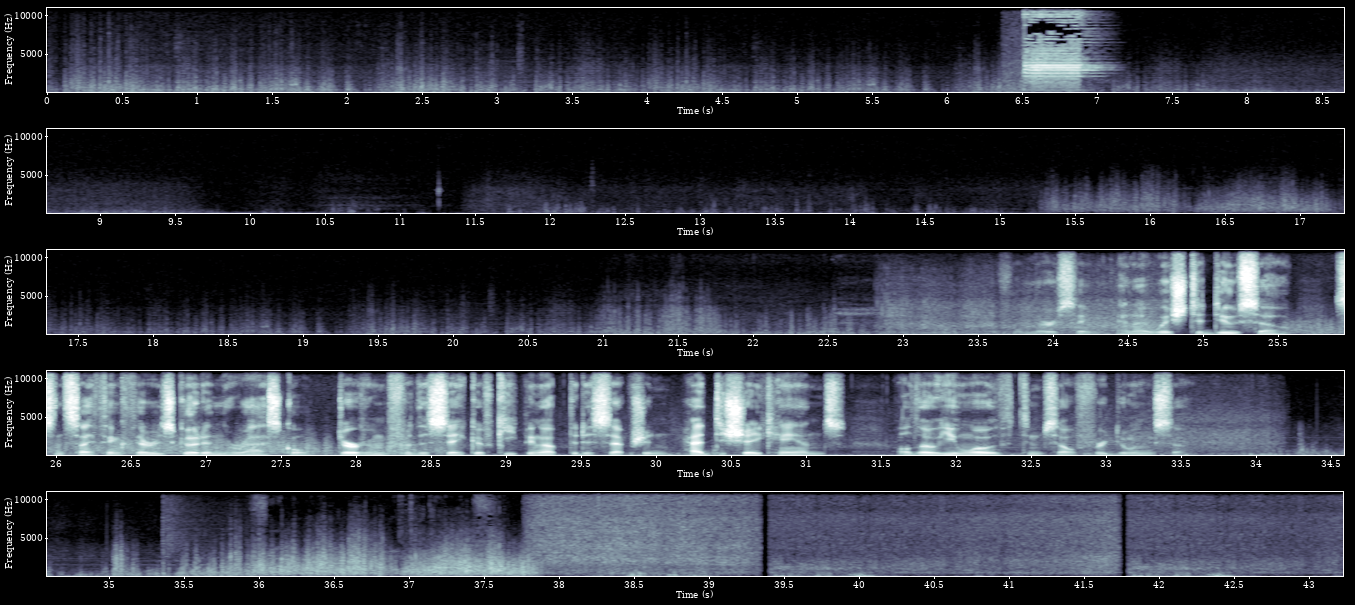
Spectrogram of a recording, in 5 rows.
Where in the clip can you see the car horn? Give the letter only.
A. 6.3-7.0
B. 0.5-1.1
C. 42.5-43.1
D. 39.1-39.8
A.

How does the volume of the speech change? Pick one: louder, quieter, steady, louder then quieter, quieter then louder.
steady.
